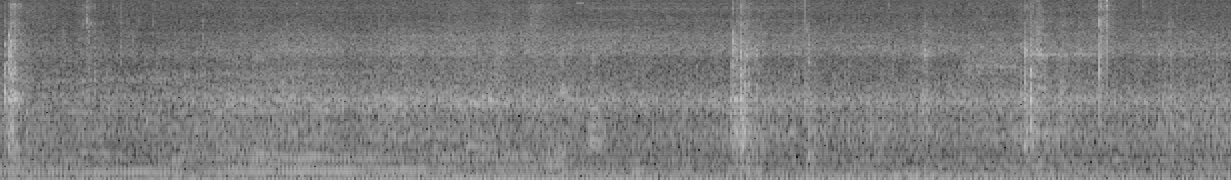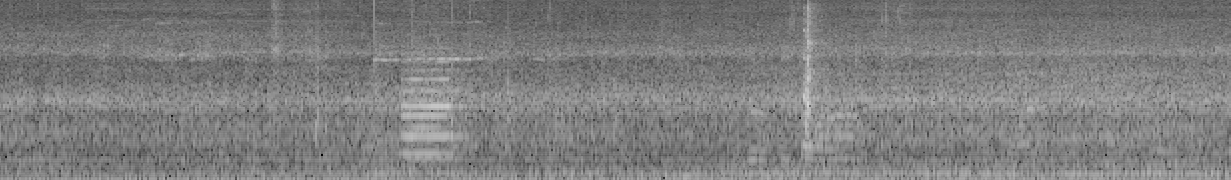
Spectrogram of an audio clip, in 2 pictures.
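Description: Electric juice extractor running with a steady low hum as whole apple-mangoes are fed in and crushed. A short vehicle horn toot sounds about twelve seconds in, and a few sharp clicks come through.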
